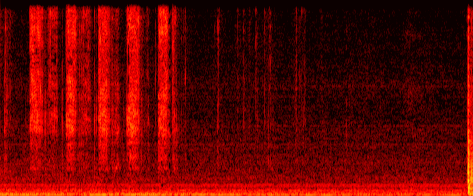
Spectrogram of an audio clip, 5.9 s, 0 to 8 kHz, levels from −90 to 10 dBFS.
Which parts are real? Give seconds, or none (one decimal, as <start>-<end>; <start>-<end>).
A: 0.0-1.0; 3.1-5.9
